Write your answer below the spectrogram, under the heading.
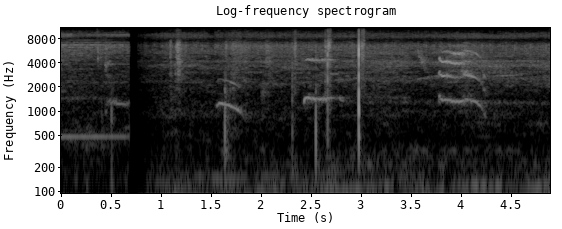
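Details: Domestic cat meowing, possibly a village or stray cat: several short high mewing calls, some falling in pitch, scattered over a few seconds amid steady background hum and occasional clicks.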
